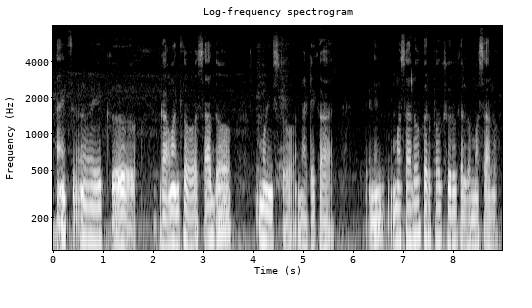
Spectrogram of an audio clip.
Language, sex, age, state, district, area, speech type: Goan Konkani, male, 30-45, Goa, Salcete, rural, spontaneous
